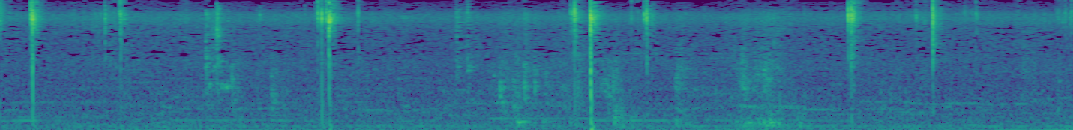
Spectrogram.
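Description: Dry twigs snapped by hand: a series of sharp, separate cracks at uneven intervals, the loudest about two and four seconds in.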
